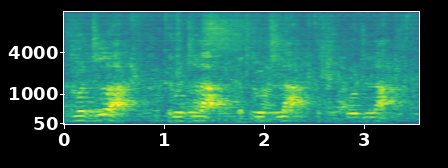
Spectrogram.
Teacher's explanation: We make the D closure all the way around. Good luck. Then we release the side. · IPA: ˌgʊd ˈlʌk, [ˌgʊd ˈlʌk]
